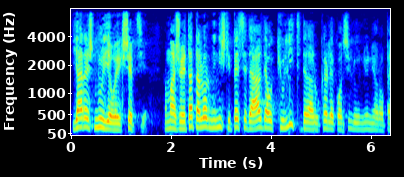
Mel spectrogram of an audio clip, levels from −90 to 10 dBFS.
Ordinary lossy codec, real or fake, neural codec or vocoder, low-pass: none; fake; vocoder, 44.1 kHz, 80 mel bands, Vocos; 7.2 kHz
